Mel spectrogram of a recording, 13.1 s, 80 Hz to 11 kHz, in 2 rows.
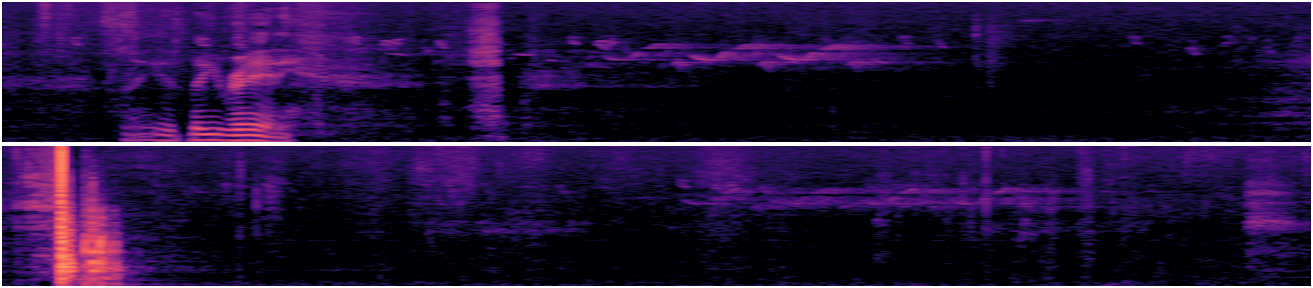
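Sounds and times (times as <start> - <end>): faint bird chirps: 0.0 - 6.6, 8.9 - 12.3.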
